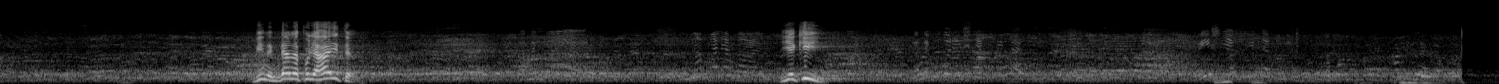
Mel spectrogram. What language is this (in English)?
Ukrainian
